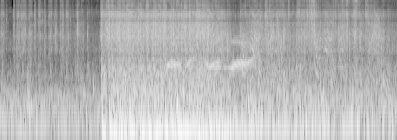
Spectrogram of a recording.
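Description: A rifle fires loudly.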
